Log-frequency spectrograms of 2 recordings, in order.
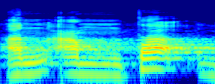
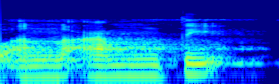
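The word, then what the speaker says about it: أنعمتَ: Nah, an'amta digantinya an'amtu. Maka meskipun yang salah cuman harakat, maknanya berubah kada sah. Atau an'amti siratal ladzina an'amti alaihim, itu muannas kaina perempuan.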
